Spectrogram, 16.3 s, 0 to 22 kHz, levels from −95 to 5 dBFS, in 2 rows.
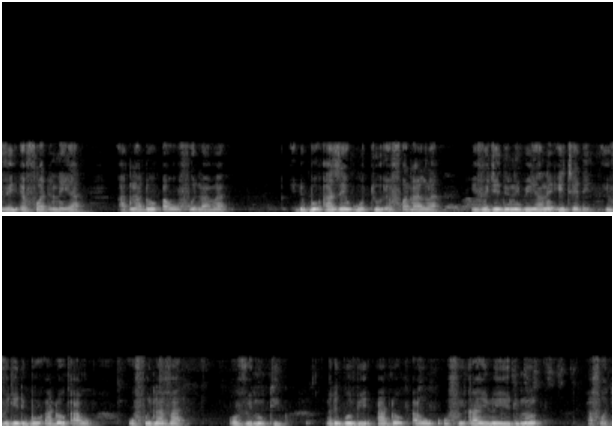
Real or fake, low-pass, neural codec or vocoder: real; 7.2 kHz; none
